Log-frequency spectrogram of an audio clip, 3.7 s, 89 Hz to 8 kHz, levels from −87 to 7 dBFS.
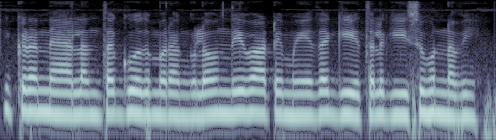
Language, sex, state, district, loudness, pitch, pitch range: Telugu, female, Telangana, Hyderabad, -14 LUFS, 200 Hz, 195-210 Hz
